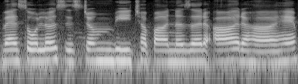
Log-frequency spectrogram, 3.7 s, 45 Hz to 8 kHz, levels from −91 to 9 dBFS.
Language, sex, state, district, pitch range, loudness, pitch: Hindi, female, Haryana, Charkhi Dadri, 180-190 Hz, -13 LUFS, 185 Hz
